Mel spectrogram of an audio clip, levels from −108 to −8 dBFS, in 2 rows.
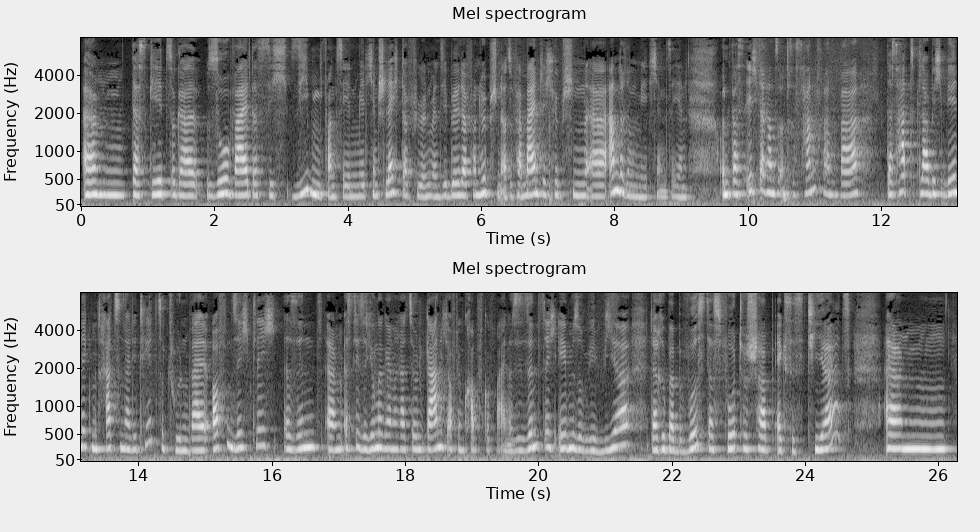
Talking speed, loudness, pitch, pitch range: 160 wpm, -27 LUFS, 230 Hz, 215-245 Hz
